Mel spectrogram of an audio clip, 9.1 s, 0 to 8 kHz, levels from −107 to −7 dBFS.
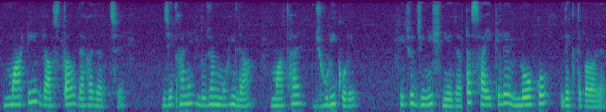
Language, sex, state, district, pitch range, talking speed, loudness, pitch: Bengali, female, West Bengal, Jhargram, 180-220 Hz, 130 wpm, -40 LUFS, 195 Hz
